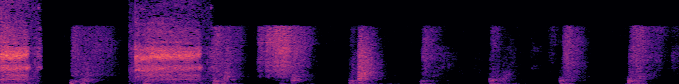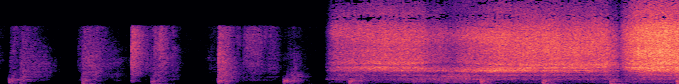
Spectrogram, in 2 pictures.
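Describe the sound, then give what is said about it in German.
A telephone line's scratching heard inside a house: about a dozen rough, rhythmic scraping strokes with short gaps, then a steady, louder hissing scratch that carries on without pause. No voices. “Das kratzende Geräusch der Telefonleitung ist nun immer deutlicher im Haus zu hören.”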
